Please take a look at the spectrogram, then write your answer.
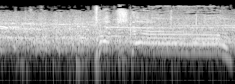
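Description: A football stadium crowd at a college homecoming game between Norfolk State and North Carolina A&T roars loudly during a long kick return, sustained cheering and whoops running under an excited announcer's voice.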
